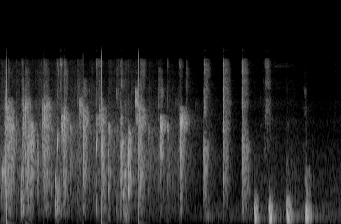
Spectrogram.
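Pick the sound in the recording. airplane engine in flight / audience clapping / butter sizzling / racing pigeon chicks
audience clapping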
